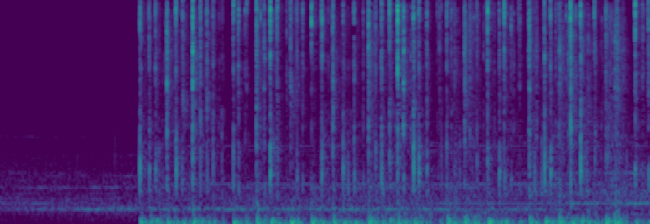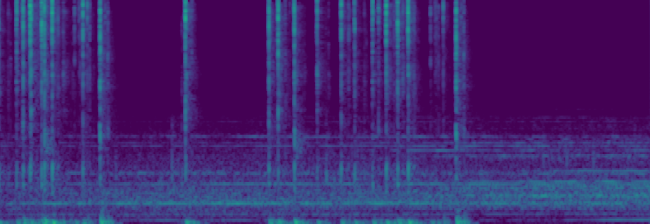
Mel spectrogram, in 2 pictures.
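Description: Typing on a computer keyboard: quick runs of key clicks that start about a second and a half in, pause briefly about eight seconds in, and stop about eleven seconds in.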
